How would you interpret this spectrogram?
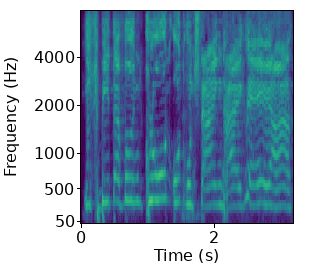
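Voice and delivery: high, drawn-out fake German; mock German gibberish. Bluffer trying a different language on visitors, mock German gibberish. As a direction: declaim pretend German, pitched high.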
